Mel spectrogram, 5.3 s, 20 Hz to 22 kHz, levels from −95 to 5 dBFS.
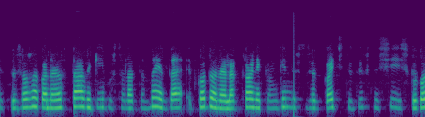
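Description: Nothing in this bit of speech trips any alarm; there are no faults to point to at any moment along the way.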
